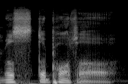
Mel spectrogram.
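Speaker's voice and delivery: slow, low professor impression; Severus Snape. Friend copying the contestant's professor voice, slow and low. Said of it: "that's what he does".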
